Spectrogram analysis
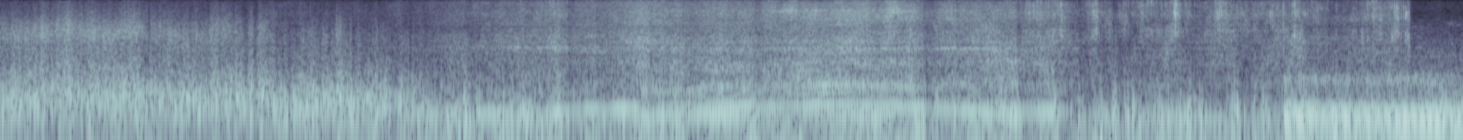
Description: A crashing roar occurs, the wind is blowing, then motor vehicle engines are running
